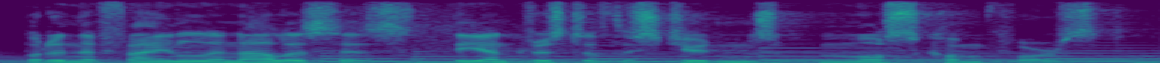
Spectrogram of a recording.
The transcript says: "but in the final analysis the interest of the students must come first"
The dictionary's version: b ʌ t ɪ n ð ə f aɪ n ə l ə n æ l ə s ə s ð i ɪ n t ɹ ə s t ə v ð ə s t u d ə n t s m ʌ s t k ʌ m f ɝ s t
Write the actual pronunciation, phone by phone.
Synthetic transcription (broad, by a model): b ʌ t ɪ n ð ə f aɪ n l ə n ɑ l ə s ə s ð i ɪ n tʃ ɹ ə s t ə v ð ə s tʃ u d n t s m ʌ s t k ʌ m f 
